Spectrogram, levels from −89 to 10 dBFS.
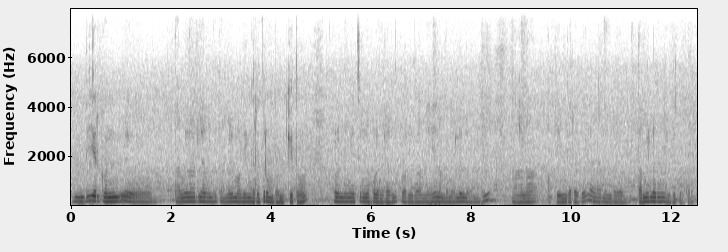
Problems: constant background noise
